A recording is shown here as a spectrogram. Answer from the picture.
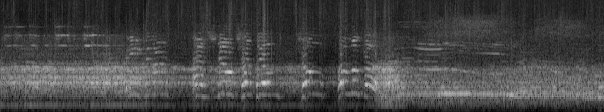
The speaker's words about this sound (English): Here's boxing history for you. For the first time in his sensational career, Joe Palooka's being booed. Yes, even though he's a winner, the crowd's really down on him. Believe it or not, Joe Palooka's being booed.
